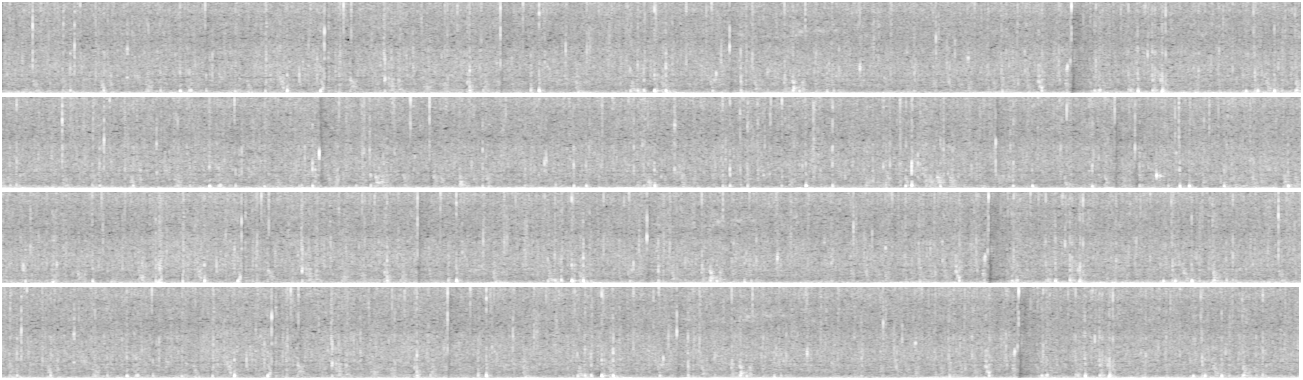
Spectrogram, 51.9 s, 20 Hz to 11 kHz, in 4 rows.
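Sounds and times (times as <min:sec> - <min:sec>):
raindrops ticking on a surface: 0:00.0 - 0:51.9
steady rain: 0:00.0 - 0:51.9.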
